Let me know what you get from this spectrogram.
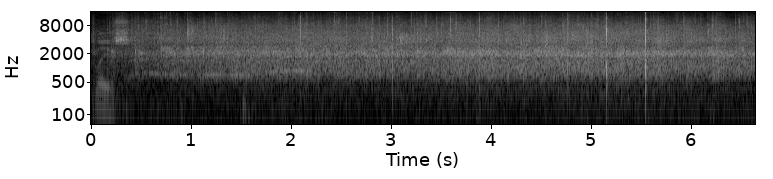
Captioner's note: applause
